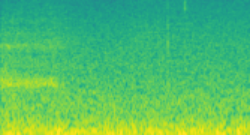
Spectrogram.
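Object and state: Nothing is struck.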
